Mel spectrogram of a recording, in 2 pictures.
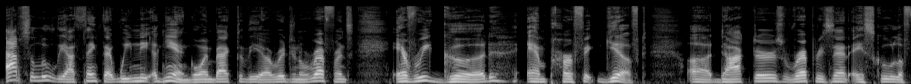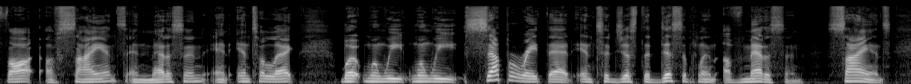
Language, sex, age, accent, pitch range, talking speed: English, male, 40-59, American, 120-155 Hz, 150 wpm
